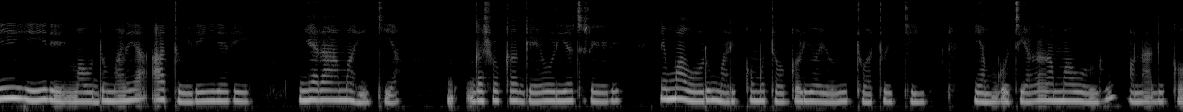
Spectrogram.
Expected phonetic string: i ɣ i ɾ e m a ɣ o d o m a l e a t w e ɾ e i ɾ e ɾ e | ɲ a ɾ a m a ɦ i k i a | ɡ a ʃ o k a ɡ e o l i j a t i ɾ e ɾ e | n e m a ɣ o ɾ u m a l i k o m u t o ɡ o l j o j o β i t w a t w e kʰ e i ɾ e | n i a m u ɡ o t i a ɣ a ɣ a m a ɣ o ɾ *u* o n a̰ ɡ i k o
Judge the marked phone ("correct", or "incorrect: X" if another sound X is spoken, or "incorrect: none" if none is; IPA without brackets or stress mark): correct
